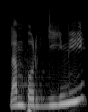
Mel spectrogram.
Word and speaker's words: Lamborghini: Nein, da haben wir jetzt wieder das Problem mit dem H. Wie du richtig gesagt hast, muss es dann richtig heißen Lamborghini.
